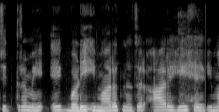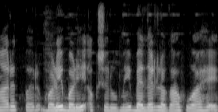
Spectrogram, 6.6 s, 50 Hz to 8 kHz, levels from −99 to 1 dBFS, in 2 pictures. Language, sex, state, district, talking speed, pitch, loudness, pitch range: Hindi, female, Maharashtra, Aurangabad, 175 wpm, 220 Hz, -27 LUFS, 210-230 Hz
